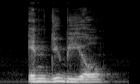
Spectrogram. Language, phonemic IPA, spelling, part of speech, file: Dutch, /ɪnˈdybiˌjo/, in dubio, adverb, Nl-in dubio.ogg
- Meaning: in doubt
